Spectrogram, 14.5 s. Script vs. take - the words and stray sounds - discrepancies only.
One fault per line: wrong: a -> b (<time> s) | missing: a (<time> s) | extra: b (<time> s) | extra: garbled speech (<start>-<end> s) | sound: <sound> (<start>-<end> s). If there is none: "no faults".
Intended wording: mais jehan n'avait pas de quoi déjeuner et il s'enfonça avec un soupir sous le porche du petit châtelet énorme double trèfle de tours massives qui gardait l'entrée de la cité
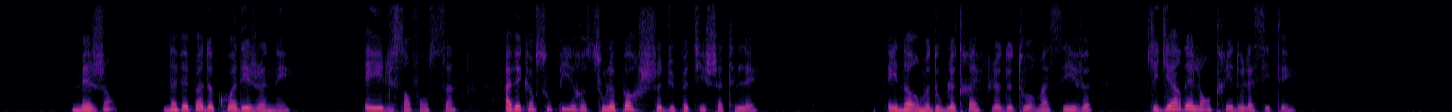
no faults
